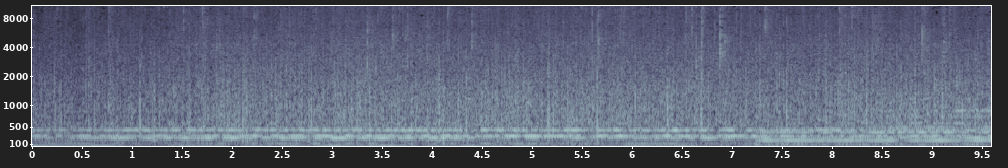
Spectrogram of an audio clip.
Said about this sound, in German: Es umhüllt dich sofort das beruhigende Geräusch der Regentropfen, wie sie auf den Schirm prasseln.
